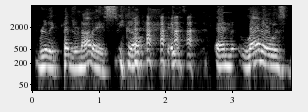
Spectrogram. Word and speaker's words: Pedernales: Another one of my favorite is, we say Pedernales, but it's really Pedernales, you know, and Llano is Llano, you know.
